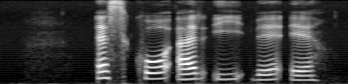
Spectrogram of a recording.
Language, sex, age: Norwegian, female, 33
